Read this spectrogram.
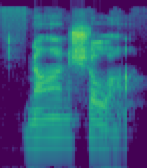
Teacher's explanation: the open ah sound like in hot and stop together nonchalant stress the first and third syllable that's the first and the last syllable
